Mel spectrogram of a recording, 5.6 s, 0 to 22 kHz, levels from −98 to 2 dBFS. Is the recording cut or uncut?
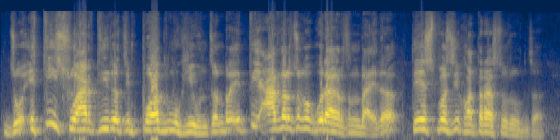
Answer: cut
